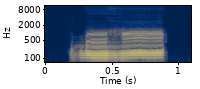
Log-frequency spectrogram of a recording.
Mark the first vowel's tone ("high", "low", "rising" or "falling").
low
